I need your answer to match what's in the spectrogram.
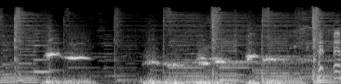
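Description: A person whistles a short, bouncy tune in clear, close phrases of rising and falling notes, with rhythmic musical accompaniment underneath and no talking.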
